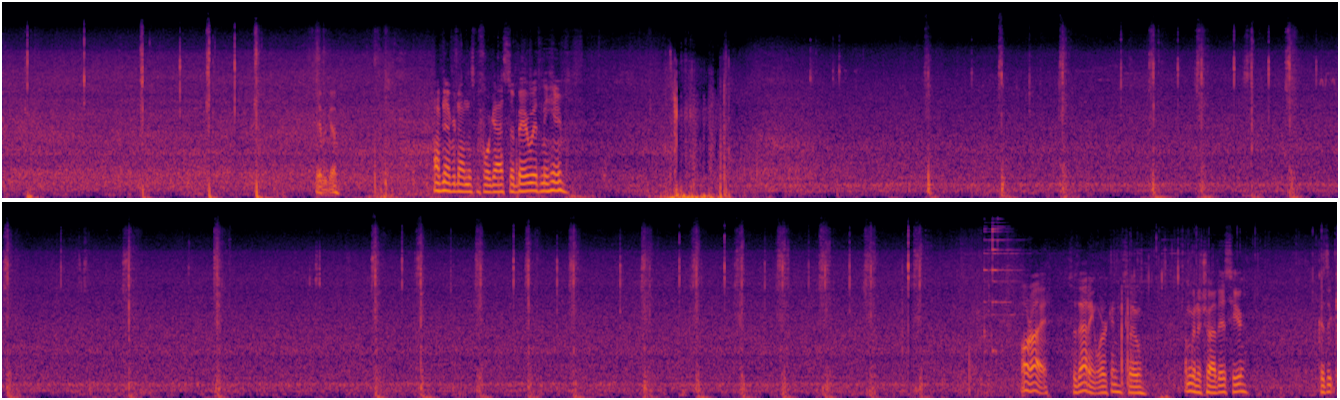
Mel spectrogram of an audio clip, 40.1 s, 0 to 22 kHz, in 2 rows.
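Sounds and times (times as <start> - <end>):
fire striker scraping: 2.0 - 4.2, 13.8 - 23.6, 25.6 - 35.4.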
